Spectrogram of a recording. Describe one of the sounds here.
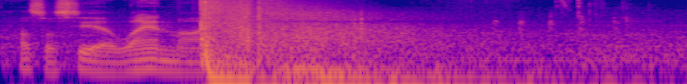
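A gun fires a single loud shot that booms and fades.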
